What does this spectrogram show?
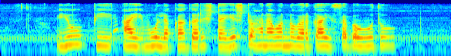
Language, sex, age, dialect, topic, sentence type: Kannada, female, 18-24, Mysore Kannada, banking, question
